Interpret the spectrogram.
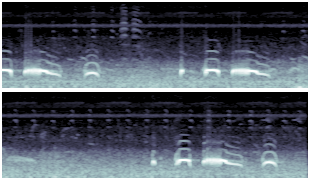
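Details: Female spotted dove, used as therapy for birds reluctant to sing: two full cooing phrases of brief notes, level coos, a trilled descending coo and a closing arched hoot, separated by a few seconds of low hiss.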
